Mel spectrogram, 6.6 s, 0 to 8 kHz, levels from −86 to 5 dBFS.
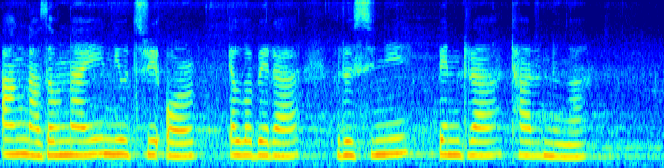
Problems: constant background noise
